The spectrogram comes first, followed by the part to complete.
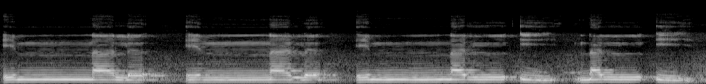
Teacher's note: lam sukun dibaca dengan izhar jelas, jangan mantul.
